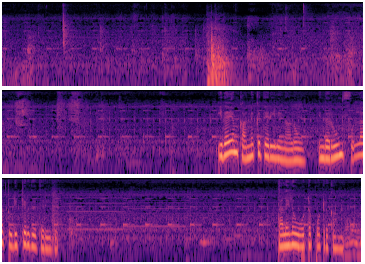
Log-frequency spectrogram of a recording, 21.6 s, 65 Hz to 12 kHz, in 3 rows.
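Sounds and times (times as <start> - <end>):
wooden door thudding shut: 4.0 - 4.6
speech: 11.6 - 15.7, 20.0 - 21.6.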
